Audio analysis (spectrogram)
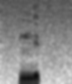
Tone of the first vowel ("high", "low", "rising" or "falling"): rising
